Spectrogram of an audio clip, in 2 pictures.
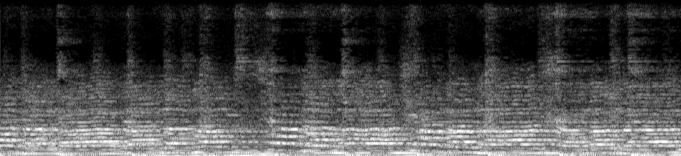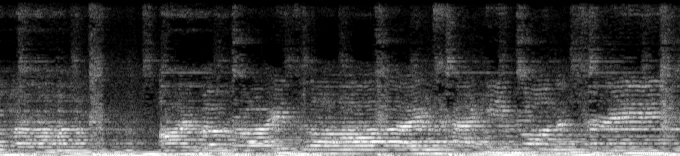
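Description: A children's Christmas song: a child's singing voice over backing music with a regular beat.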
